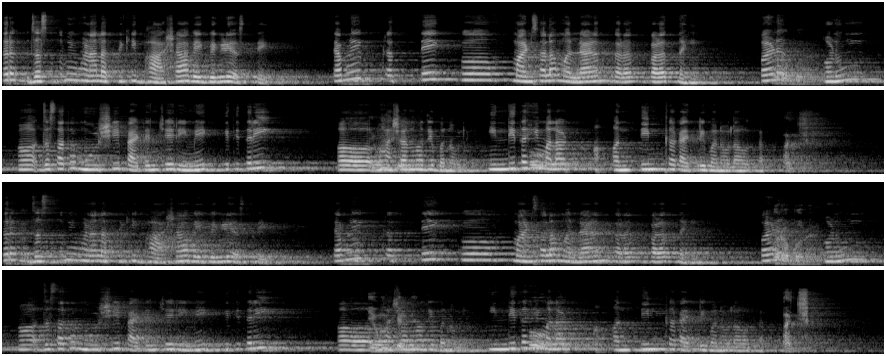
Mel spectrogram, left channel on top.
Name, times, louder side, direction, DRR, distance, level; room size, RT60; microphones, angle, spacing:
voice 1, 0.0-2.7 3.3-3.9 4.2-7.0 7.6-7.9 8.2-8.6 9.0-10.9 11.3-11.5 12.2-14.5 14.7-16.5, left 3 dB, 45° left, 10 dB, 0.3 m, -19 dB
voice 2, 7.7-8.2 12.5-13.0 14.1-14.5 16.6-16.9, right 2 dB, 55° right, 10 dB, 0.5 m, -26 dB
9.5 x 5.9 x 5.2 m, 2.2 s
head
